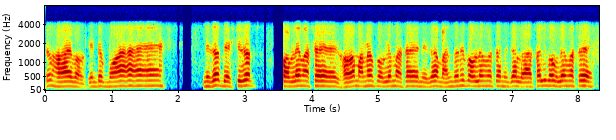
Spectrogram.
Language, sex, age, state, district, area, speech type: Assamese, male, 30-45, Assam, Dhemaji, rural, conversation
